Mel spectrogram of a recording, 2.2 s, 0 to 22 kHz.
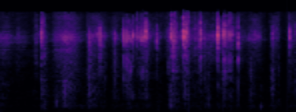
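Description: Foil wrapper of a 2014-15 Panini Threads basketball card pack crinkling in quick crackles as it is picked up and handled for opening.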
